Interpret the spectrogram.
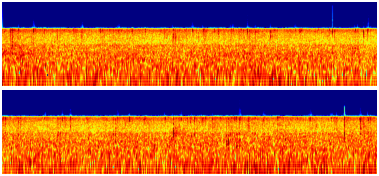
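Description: Steady downpour of rain falling through trees onto grass and a concrete ledge, an even hiss with scattered sharp taps of nearby drops.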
